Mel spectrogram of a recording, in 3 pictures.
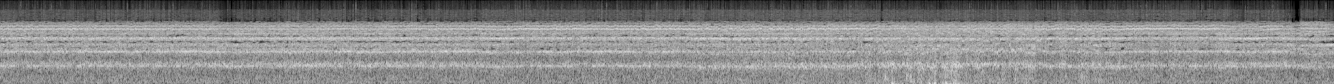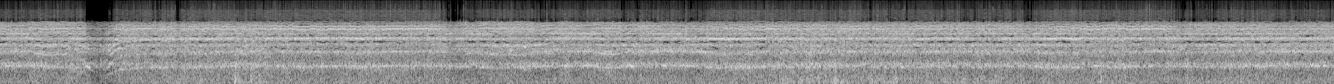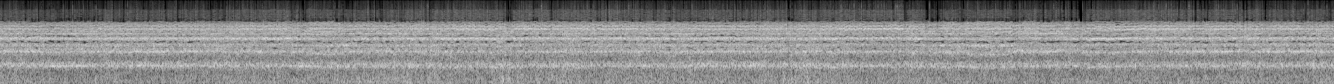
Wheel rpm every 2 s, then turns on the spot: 230, 230, 230, 230, 220, 230, 220, 180, 220, 220, 220, 230, 220, 230, 230, 230, 230, 230, 220, 230.
none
